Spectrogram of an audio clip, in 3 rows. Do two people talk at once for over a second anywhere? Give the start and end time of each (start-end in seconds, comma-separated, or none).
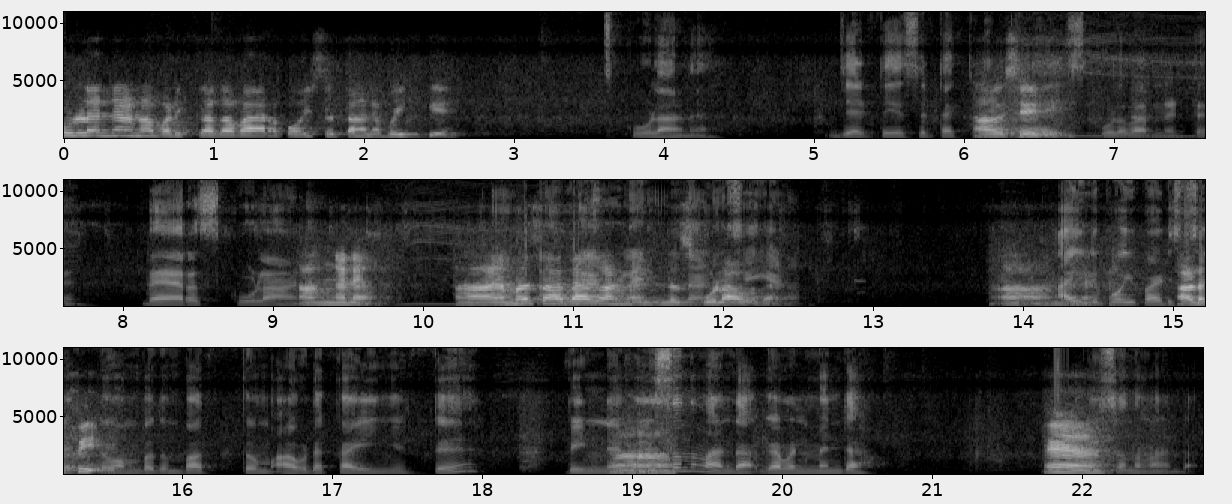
10.5-12.3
